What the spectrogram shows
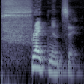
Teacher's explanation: Pregnancy, again, try to do lots of aspiration. Pregnancy. Between the p and the r.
